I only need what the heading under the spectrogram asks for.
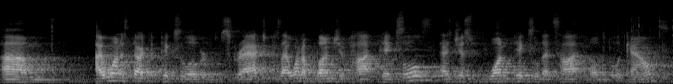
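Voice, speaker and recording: Noticeable background noise and audible room echo surround a man's voice. He talks at a fairly quick pace with ordinary pitch variation. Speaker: conference speaker on online advertising. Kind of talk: live talk to audience. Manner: fast; loud.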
